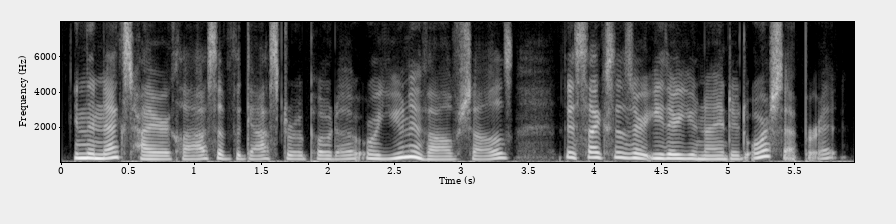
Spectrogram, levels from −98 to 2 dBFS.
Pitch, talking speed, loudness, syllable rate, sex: 225 Hz, 180 wpm, -16 LUFS, 6.5 syllables/s, female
